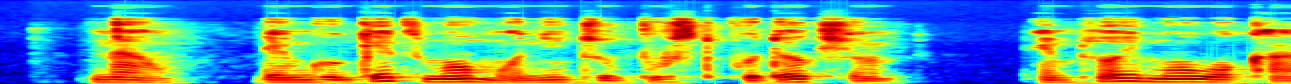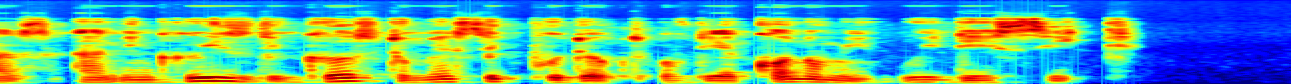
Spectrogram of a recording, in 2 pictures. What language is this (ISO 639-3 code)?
pcm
